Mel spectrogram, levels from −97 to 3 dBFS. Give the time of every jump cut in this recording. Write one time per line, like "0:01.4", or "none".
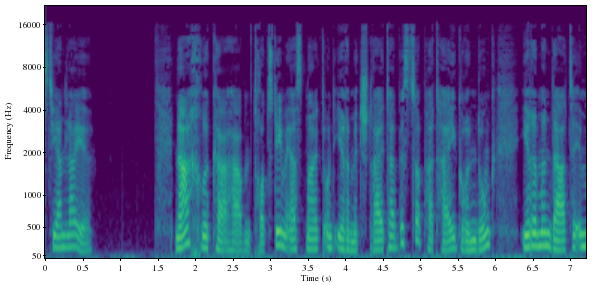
0:03.7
